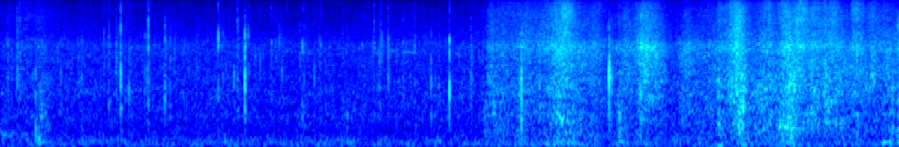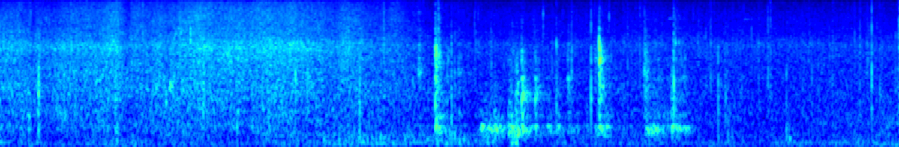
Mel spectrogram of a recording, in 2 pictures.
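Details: Steady rain and sleet patter on a tent, with crackling and a few sharp taps, and no animal voices.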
